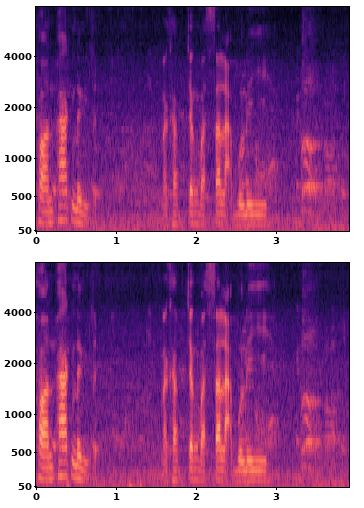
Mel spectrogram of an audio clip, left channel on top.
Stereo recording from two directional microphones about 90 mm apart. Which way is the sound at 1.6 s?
20° right (ahead or behind).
